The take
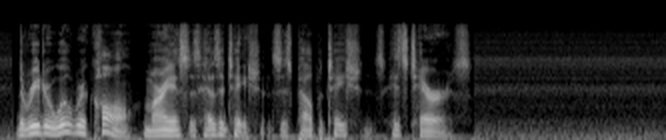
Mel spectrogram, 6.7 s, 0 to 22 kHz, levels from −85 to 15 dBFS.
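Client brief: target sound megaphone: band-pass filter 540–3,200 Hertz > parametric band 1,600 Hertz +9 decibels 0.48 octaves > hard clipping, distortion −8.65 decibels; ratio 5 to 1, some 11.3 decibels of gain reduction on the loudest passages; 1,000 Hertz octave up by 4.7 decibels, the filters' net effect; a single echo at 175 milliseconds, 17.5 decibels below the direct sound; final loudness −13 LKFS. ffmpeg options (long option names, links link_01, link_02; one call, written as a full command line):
ffmpeg -i in.wav -af "equalizer=frequency=1000:width_type=o:gain=4,acompressor=threshold=-25dB:ratio=5,highpass=540,lowpass=3200,equalizer=frequency=1600:width_type=o:width=0.48:gain=9,aecho=1:1:175:0.133,asoftclip=type=hard:threshold=-25.5dB,volume=22dB" out.wav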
